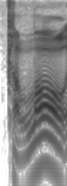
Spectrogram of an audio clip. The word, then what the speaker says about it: Kalal: or Kalal, is that the right pronunciation? Kalal, Yeah, Kalal. Yeah.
